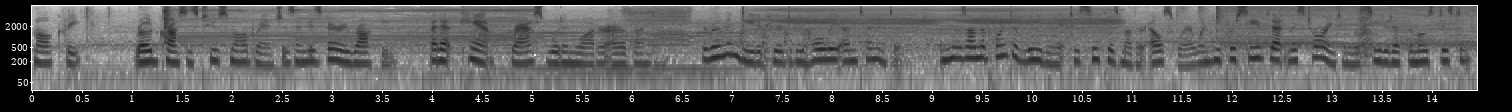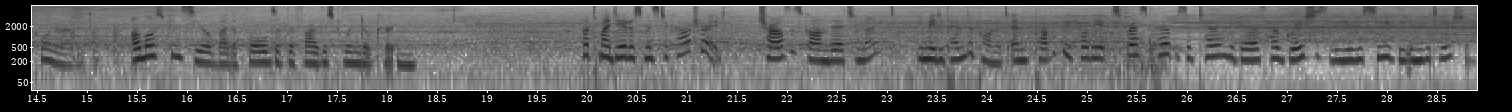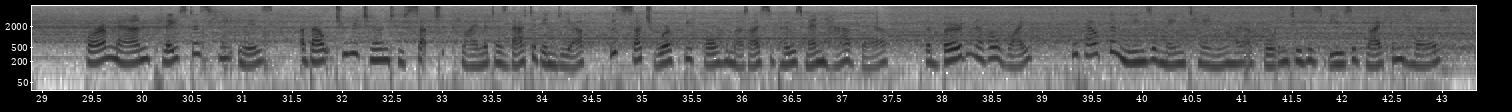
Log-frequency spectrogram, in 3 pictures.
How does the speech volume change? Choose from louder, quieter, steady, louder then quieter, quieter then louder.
steady.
